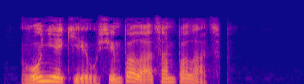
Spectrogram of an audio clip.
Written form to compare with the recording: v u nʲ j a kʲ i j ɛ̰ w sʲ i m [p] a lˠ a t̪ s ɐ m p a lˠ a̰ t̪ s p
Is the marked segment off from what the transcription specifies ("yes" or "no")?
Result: no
